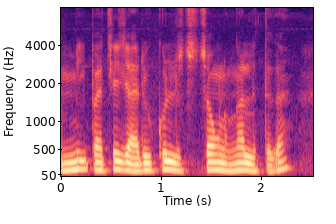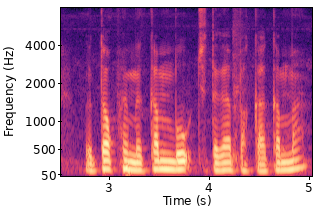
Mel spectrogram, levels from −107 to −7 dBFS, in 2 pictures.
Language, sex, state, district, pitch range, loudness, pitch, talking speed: Wancho, male, Arunachal Pradesh, Longding, 125-145 Hz, -15 LUFS, 135 Hz, 225 wpm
